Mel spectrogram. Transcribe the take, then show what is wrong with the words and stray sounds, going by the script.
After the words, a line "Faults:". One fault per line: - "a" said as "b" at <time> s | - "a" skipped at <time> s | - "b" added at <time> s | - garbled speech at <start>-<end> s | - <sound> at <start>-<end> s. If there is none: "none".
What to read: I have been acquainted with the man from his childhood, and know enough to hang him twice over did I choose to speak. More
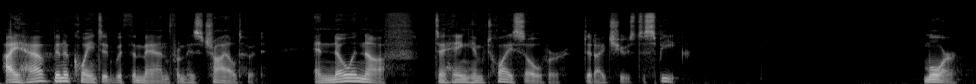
I have been acquainted with the man from his childhood, and know enough to hang him twice over did I choose to speak. More
Faults:
none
